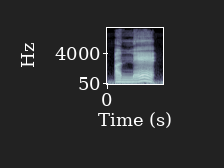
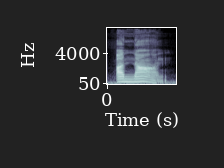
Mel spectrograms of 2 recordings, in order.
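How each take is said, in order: First: The 'nan' syllable is said on a high pitch. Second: The 'nan' syllable is said on a low pitch. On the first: The speaker calls it wrong. "Instead of a nan" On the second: The speaker calls it right. "Now make the N lower"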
